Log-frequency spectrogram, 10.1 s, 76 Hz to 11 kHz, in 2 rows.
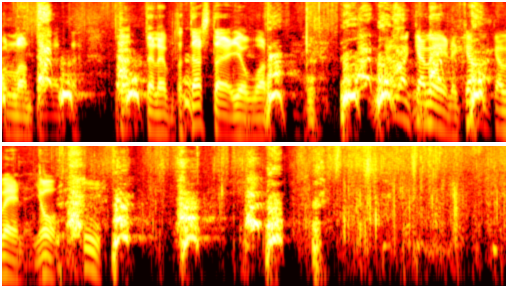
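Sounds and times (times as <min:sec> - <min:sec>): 
speech: 0:00.0 - 0:06.6
dog barking outdoors on a walk: 0:00.3 - 0:02.0, 0:02.6 - 0:07.9.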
